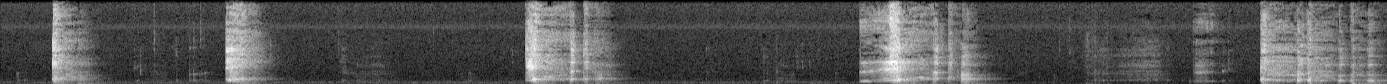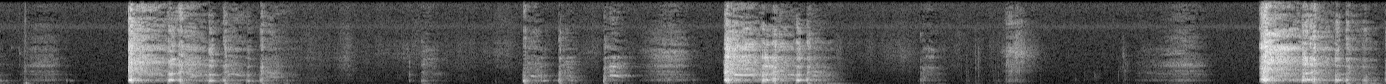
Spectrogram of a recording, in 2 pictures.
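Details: An adult still coughing over three weeks after a chest infection: about nine harsh, throaty bursts separated by quiet pauses, a lingering post-infectious cough.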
